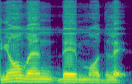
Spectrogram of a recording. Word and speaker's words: Jean Van Mordel: Yon Van de Modele. Is that right? That's correct, sir. Thank you. Am I pronouncing well?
